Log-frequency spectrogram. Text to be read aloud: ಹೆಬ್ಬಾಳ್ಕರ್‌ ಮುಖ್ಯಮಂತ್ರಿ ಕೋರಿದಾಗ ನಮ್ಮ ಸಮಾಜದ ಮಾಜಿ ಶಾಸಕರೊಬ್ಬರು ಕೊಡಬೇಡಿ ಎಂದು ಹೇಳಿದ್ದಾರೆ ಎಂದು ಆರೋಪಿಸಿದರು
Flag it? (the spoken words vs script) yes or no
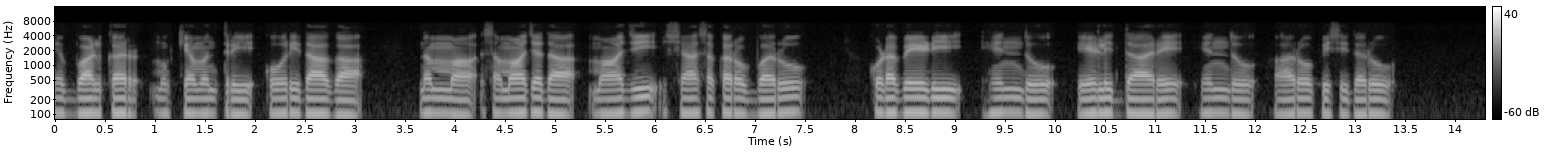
no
